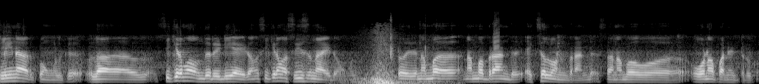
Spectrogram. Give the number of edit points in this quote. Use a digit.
1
